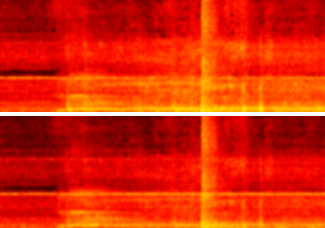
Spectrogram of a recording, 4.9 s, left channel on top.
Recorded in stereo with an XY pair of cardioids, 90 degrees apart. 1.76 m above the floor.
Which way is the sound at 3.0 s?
25° left.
